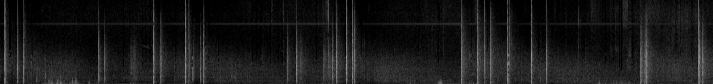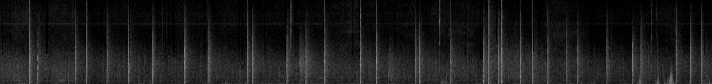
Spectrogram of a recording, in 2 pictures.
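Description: Aerial fireworks display heard from afar: an irregular run of sharp bangs and crackles from shells bursting, at times several a second.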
